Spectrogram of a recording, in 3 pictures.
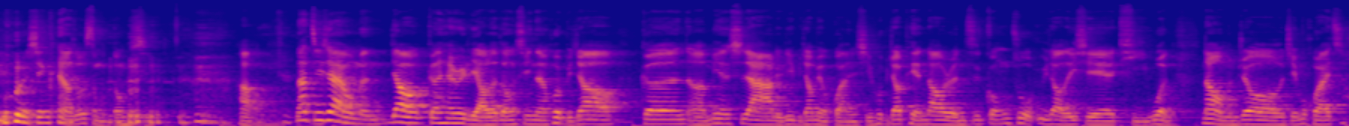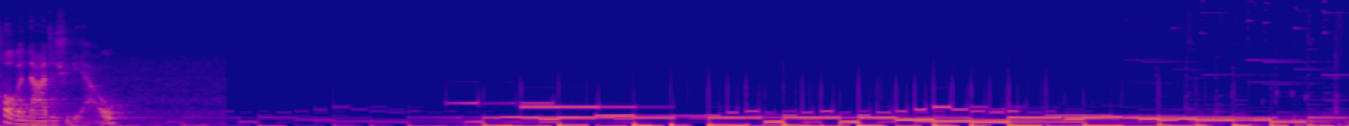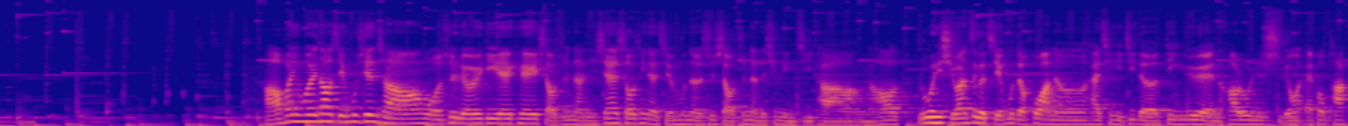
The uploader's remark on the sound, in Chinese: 這集來到回音的最高點，真的好需要一個讚的錄音場地啊～。但其實聽一分鐘之後就習慣了。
